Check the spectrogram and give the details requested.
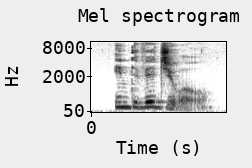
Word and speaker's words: individual: Today, I want to address those words where the letter D is pronounced just like the letter J.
